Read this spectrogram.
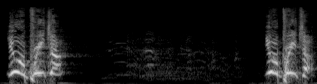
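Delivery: put-on high-pitched little old lady voice; mimicked old lady, sharply high question.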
